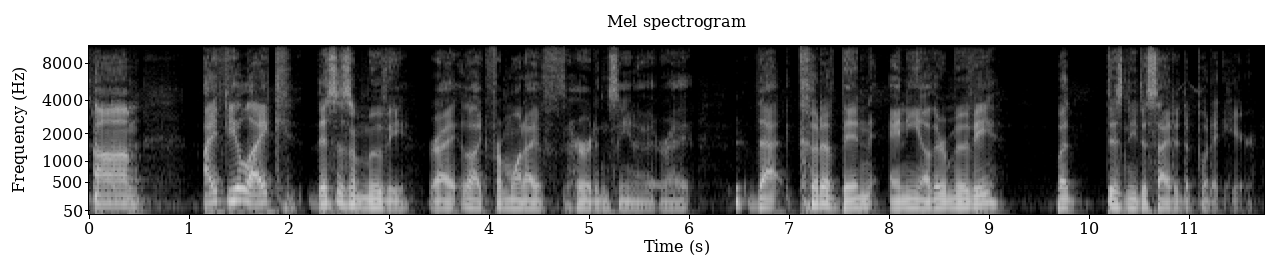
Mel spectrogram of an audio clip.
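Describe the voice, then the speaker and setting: A man's voice: lowish voice, a little slow. A man co-hosting a podcast, chatting casually in an informal, slangy way. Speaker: podcast co-host. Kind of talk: casual chat.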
